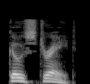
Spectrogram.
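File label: "go straight" spoken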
